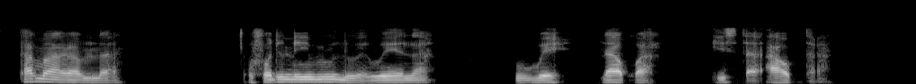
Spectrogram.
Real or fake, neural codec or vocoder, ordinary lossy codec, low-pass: fake; codec, 16 kHz in and 24 kHz out, 1.1 kbps, FireRedTTS-2 codec; none; 5.4 kHz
